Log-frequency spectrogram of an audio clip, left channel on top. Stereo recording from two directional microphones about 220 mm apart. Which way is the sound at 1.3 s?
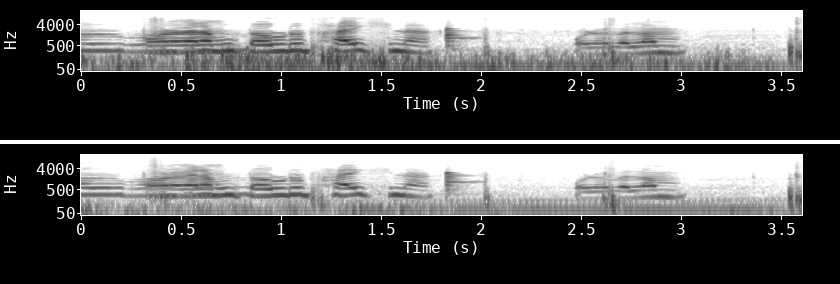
5° right (ahead or behind).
